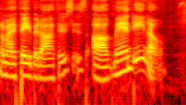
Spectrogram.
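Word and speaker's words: Og Mandino: my favorite authors is Augmon Dino Alec stands for Augustine but he they shortened it to aughh aug and then he just said og of Mandy no he spelled it phonetically Augmon Dino wrote the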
